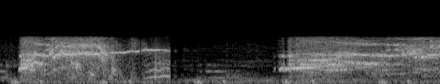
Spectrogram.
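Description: A woman shrieking in fright at a jump scare: a loud scream of about a second and a half, then after a short break another long stretch of screaming from about three seconds in.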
